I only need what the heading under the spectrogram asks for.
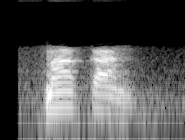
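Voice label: "makan", Indonesian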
